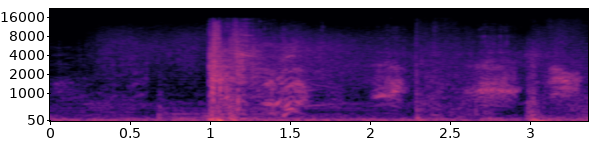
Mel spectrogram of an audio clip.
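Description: A loud explosion booms and crackles with fire.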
